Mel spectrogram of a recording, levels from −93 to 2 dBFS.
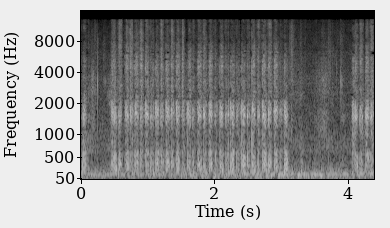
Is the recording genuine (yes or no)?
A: yes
